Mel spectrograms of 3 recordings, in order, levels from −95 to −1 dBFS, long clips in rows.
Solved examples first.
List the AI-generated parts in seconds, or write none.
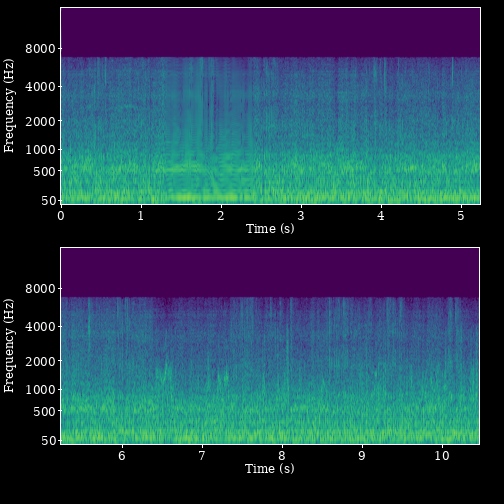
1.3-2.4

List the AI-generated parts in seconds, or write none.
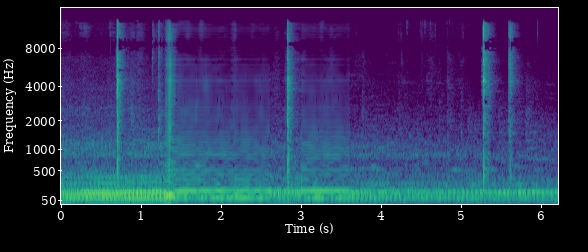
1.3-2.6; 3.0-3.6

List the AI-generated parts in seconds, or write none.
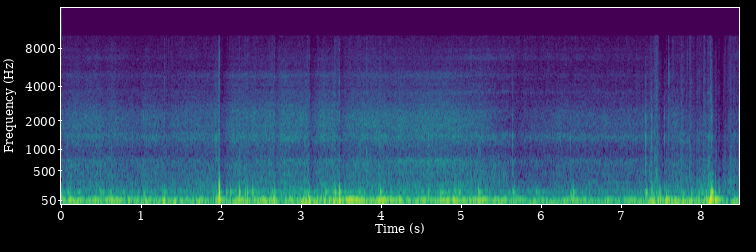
none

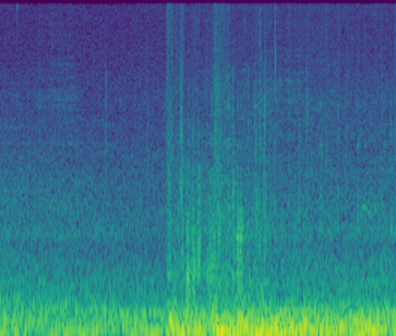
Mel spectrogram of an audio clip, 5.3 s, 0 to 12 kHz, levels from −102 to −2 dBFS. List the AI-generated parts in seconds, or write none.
1.2-1.9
